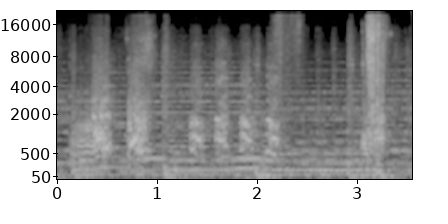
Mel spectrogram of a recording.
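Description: A dog in the video game Battle Brothers lets out a rapid series of about six close, punchy barks and yips, with a low game soundtrack droning underneath.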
